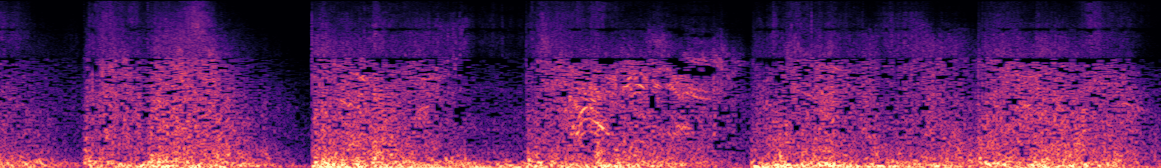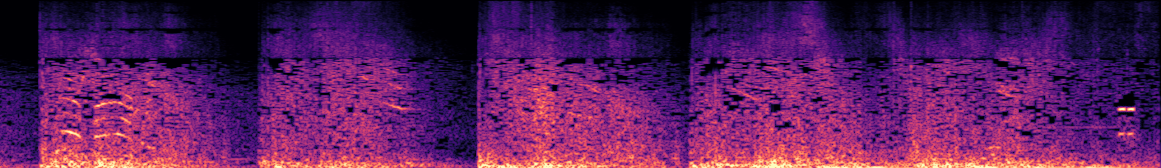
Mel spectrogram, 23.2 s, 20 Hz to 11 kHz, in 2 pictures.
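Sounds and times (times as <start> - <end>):
explosions with roaring rumble: 0.0 - 23.2
siege tank artillery cannon fire: 0.0 - 23.2.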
